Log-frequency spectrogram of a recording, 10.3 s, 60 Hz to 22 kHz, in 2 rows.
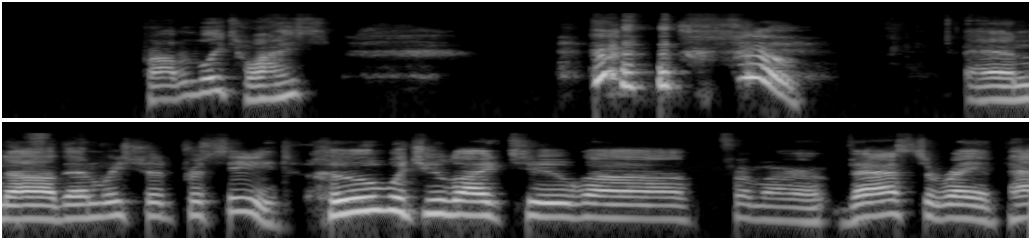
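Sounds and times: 
speech: 0.7s - 2.0s, 2.8s - 4.1s, 4.8s - 10.2s
loud sneeze with breathy tail: 2.9s - 4.1s.

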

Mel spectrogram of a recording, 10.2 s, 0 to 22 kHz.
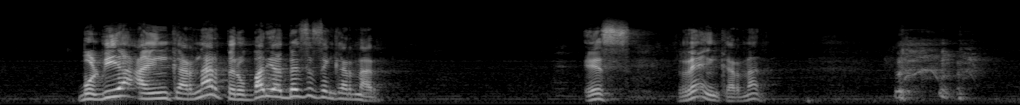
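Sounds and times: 
speech: 0.8s - 3.9s, 5.8s - 7.7s, 9.0s - 9.6s
small raspy double cough: 8.9s - 9.9s.

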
